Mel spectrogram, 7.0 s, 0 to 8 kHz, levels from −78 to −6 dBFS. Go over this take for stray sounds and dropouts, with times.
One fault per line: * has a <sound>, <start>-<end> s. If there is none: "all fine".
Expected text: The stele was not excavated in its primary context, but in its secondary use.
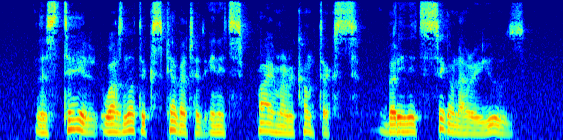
all fine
